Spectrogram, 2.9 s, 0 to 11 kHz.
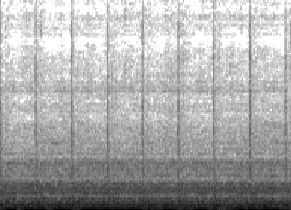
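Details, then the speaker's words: New Vevor 8 kW diesel heater in its first startup warm-up (stated 35 minutes to heat up), still smoking a little: even low rumble with faint ticking about three times a second as the fan ramps up. Normal warm-up. "we're going to give this a little B it speeding up you can hear it ramping up this is pretty cool"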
